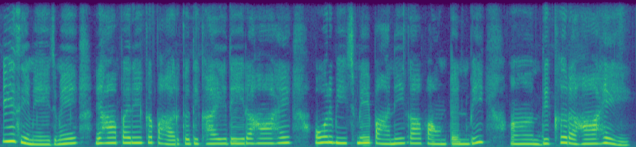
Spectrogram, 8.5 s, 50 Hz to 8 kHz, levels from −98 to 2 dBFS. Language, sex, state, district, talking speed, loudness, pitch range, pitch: Hindi, female, Rajasthan, Jaipur, 155 wpm, -18 LUFS, 240-290 Hz, 260 Hz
